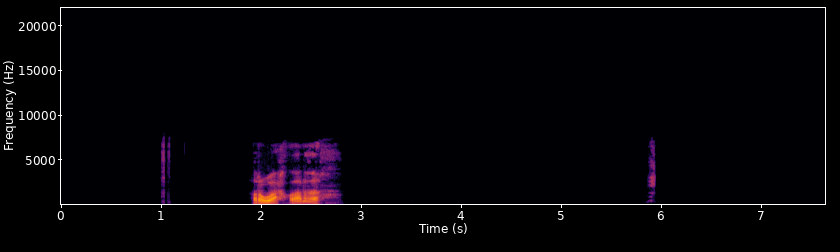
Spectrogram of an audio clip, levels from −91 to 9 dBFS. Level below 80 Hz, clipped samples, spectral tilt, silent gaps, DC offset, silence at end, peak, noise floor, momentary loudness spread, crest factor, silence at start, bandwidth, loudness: -72 dBFS; under 0.1%; -4.5 dB/octave; 2.93-3.49 s, 3.55-5.81 s; under 0.1%; 1.7 s; -2 dBFS; under -90 dBFS; 8 LU; 26 dB; 1.9 s; 7.4 kHz; -19 LUFS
